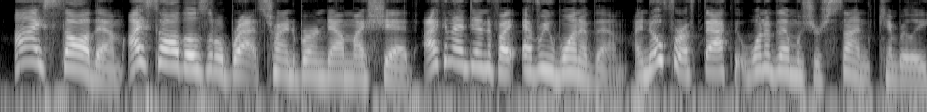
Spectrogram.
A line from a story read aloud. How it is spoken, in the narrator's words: shouted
